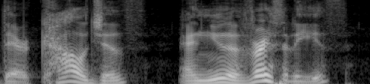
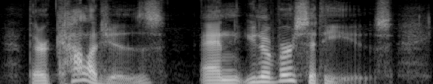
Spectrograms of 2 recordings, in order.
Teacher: You're telling me that they're colleges and universities, when actually they're colleges and universities. You're giving me a th sound instead of a nice clear s.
